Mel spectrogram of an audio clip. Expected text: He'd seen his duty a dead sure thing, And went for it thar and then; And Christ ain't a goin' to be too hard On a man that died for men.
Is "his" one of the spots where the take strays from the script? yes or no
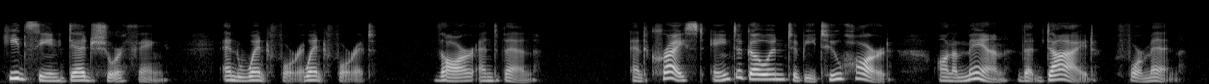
yes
